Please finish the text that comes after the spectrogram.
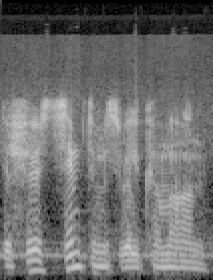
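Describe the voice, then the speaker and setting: Softly menacing, mocking jealous husband, muffled. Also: male voice, low voice, big pitch swings, unhurried. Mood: gloating menace. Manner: softly sardonic, hesitant, mock-affectionate. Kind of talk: 1940s radio suspense acting. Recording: noisy muffled old radio recording.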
